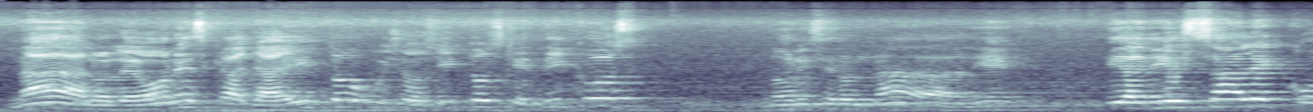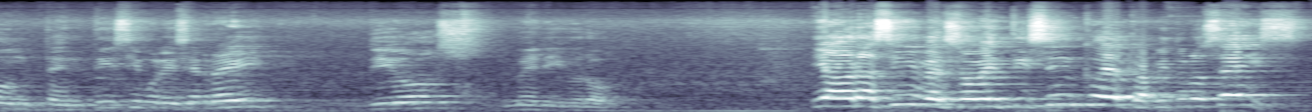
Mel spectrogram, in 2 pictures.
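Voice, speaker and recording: High-voiced Colombian pastor, playful sermon. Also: male voice, expressive, normal speed, background noise. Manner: playful, full of rhetorical questions and jokes. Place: church. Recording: roomy church hall with faint music.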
